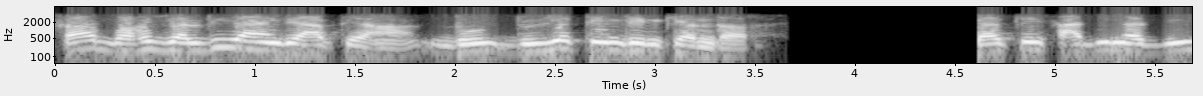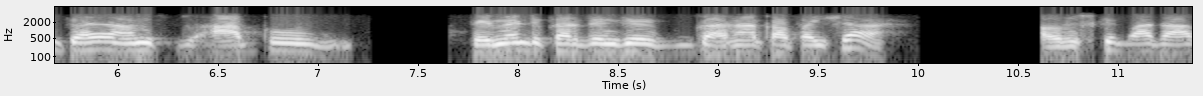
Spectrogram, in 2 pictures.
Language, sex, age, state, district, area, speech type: Hindi, male, 60+, Uttar Pradesh, Prayagraj, rural, conversation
